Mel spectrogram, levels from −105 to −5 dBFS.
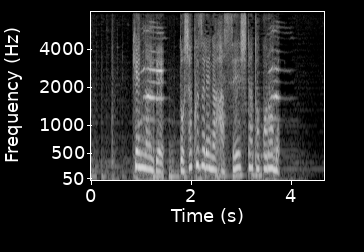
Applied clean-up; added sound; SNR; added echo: neural mask model RNNoise.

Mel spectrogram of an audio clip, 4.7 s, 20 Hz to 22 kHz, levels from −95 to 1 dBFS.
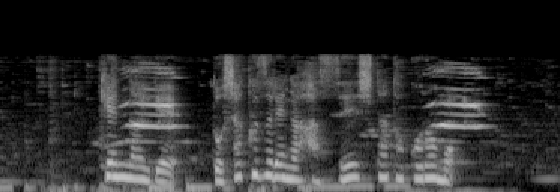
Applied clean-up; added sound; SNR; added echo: classical method log-MMSE.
